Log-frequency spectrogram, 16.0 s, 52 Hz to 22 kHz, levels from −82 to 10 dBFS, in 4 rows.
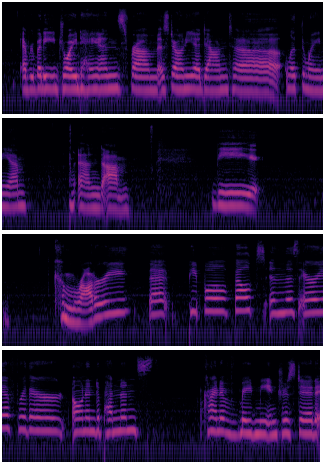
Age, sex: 20-39, female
